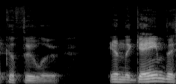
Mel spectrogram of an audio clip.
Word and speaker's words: Cthulhu: I have tried Call of Cthulhu on Xbox Game Pass, which I will have to say, I always say Cthulhu.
